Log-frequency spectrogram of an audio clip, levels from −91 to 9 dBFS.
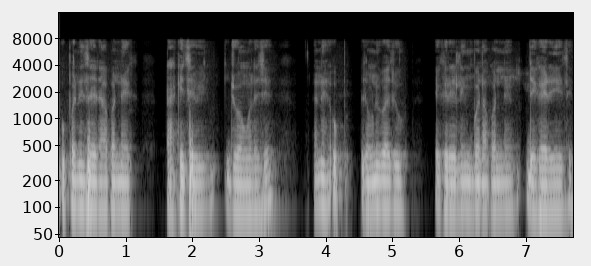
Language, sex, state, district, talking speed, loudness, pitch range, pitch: Gujarati, male, Gujarat, Valsad, 155 wpm, -21 LUFS, 95-100 Hz, 95 Hz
